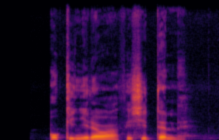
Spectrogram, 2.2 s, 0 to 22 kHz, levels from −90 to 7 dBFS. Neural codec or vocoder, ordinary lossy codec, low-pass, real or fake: none; none; none; real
